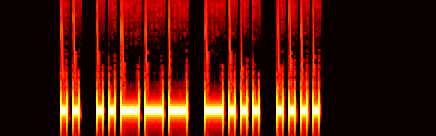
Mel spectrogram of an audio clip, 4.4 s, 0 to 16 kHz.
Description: Morse code, heard as a keyed tone, about 20 wpm, 700 Hz. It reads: I2BH
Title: DXCC-100 Call Signs - 4 Characters - 20wpm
